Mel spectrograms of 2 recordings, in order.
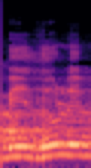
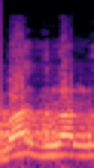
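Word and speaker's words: بذل: Kemudian kata Imam Ibnu Qayyim, adapun kebahagiaan suatu ilmu itu tidak bisa engkau dapatkan, ya, illa bidzullil wus'i, melainkan dengan, ya, itu bacanya illa badlal wus'i, melainkan dengan badlal wus'i, dengan mengorbankan apa?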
